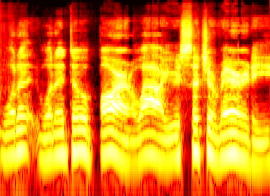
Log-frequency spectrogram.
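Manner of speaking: dry, flat, deadpan sarcastic tone. Demonstrating the tone of a sarcastic compliment, in a flat, sarcastic tone. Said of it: "the tone... it's so flat... just leaking sarcasm".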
